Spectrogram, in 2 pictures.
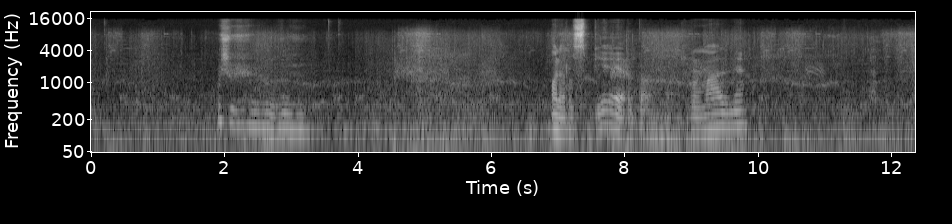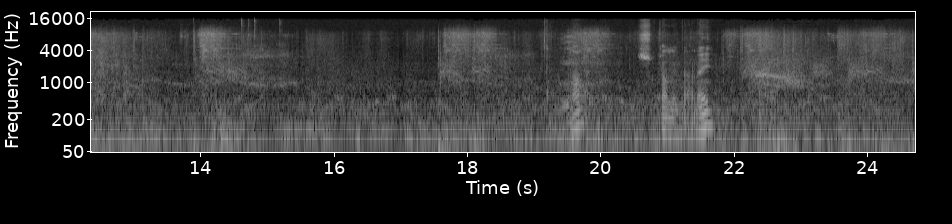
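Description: Magic blasts and weapon blows clash in a game.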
